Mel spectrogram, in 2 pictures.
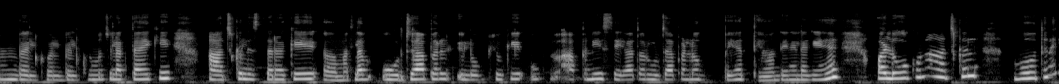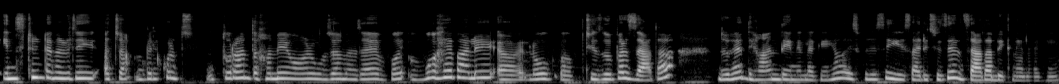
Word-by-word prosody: उम, 225 0 0
बिल्कुल, 205 -2 -5
बिल्कुल, 210 +1 -7
मुझे 230 +2 -5
लगता 230 +1 0
है 235 +1 +2
कि 280 +3 +3 0.4
आजकल 225 +3 +2
इस 230 - -6
तरह 225 0 0
के 250 - +4
अ, 205 -5 -6
मतलब 195 +4 -1 0.2
ऊर्जा 235 +2 +5
पर 245 - 0 0.2
लोग 215 -1 -6
क्योंकि 250 +2 -4
उ - - -8 0.3
अपनी 240 +2 -1
सेहत 225 -2 -5
और 235 -1 -6
ऊर्जा 220 0 -1
पर 235 - -6
लोग 230 -1 -6 0.2
बेहद 225 +2 -4
ध्यान 185 +2 -6
देने 210 +1 -5
लगे 215 0 -3
हैं 340 - +9 0.4
और 275 - +9
लोगों 270 +2 +5
को - - +3
ना 365 0 +1
आजकल 370 +5 +3 0.4
वो 265 +2 +4
होता 285 +4 +2
है - - -7
ना - - -10
इंस्टेंट 310 +4 +6
एनर्जी 280 -1 +4
अचा 250 0 -2 0.2
बिल्कुल 260 +3 -2
स - - -10 0.3
तुरंत 295 0 +2
हमें 260 +1 +3
और 255 0 -1
ऊर्जा 250 0 -1
मिल 235 -2 -2
जाए 240 +1 -1 0.2
वो 255 - +1 0.2
वो 295 +5 +2
हे 325 - +7
वाले 310 0 +3
अ, 225 - -1 0.2
लोग 235 -3 -2
चीज़ों 235 0 0
पर 285 - +5
ज़्यादा 250 - +2 0.5
जो 230 - +1
है 280 +5 +2
ध्यान 220 0 0
देने 220 -2 -3
लगे 210 0 -8
हैं 230 +5 -3
और 280 0 0
इस 250 - -4
वजह 230 - -1
से 285 - 0
ये 235 -4 +2
सारी 215 0 -3
चीज़ें 225 +8 +2
ज़्यादा 215 -2 +3
बिकने 195 -2 -6
लगी 180 0 -14
हैं। 185 - -12
235 Hz, 210 wpm, -23 LUFS, 215-270 Hz, 0.5 s, हैं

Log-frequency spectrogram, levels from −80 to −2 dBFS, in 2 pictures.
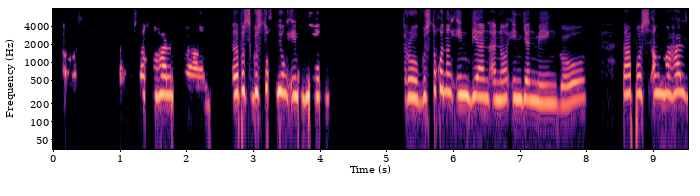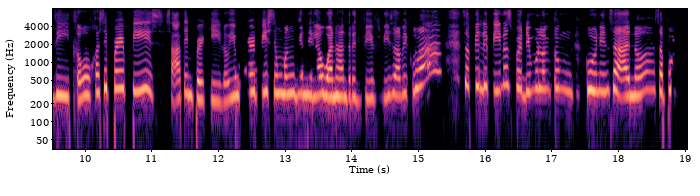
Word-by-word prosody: Oo, 325 -1 -8 0.7
tapos - - -14
ang 285 - -1
mahal 285 +1 +5 0.2
pa, 210 -1 -2 0.6
tapos 305 +2 +5
gusto 315 +4 +4
ko - - -49 0.2
yung 285 - -2
Indian 270 0 +2 1.2
True, 255 -1 +3
gusto 260 +8 -2
ko 350 -2 +5
ng 315 -3 +1
Indian 270 -2 +3
ano, 235 +1 0
Indian 245 -2 +2
mango. 210 +3 -2 0.5
Tapos 295 -1 -1
ang 300 +1 +2
mahal 300 +1 +2
dito, 270 -1 0
kasi 310 +5 0
per 365 0 +2
piece, 330 -2 -2
sa - - -3
atin 280 +3 -2
per 235 -2 0
kilo, 220 0 -6
yung 275 +1 -1
per 320 0 -1
piece 320 0 -1
yung 300 -1 +1
mangga 290 -1 0
nila 280 0 0
₱150 260 -2 0
sabi 285 0 -2
ko, 320 +5 -3
"ha!?", 420 +3 +2 0.5
sa 415 -4 -3
Pilipinas 390 0 -2
p'wede 350 -5 -1
mo 360 +3 -3
lang 350 0 -2
'tong 345 -2 -5 0.2
kunin 330 -1 +1
sa 315 -7 +4
ano 295 +6 -1
sa 315 - +2
puno 335 +1 -7
285 Hz, 160 wpm, -20 LUFS, 255-320 Hz, 1.2 s, mahal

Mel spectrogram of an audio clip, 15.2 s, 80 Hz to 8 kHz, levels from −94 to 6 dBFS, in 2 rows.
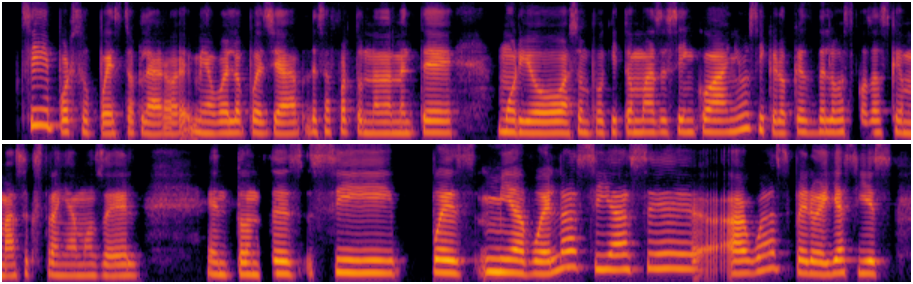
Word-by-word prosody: Sí, 320 -1 0
por 210 -7 -2
supuesto, 185 -3 -3
claro, 175 0 -1
eh, - - -4
mi 195 -2 -4
abuelo, 195 +1 -1
pues 195 -1 -3
ya, 185 0 +1
desafortunadamente 195 -2 -2 0.3
murió 195 -2 +1
hace 190 +2 -2
un 200 - -8
poquito 200 +1 -6
más 200 0 -1
de 205 - -6
5 210 0 -3
años, 215 +6 0
y 235 - -1
creo 190 -2 -5
que 215 - -4
es 205 -2 -5
de 205 - -1
los 205 0 -3
cosas 200 +1 -6
que 205 - -4
más 180 0 -2
extrañamos 185 -3 -5
de 185 0 0
él. 185 0 -7 0.5
Entonces, 205 0 0
sí, 225 -1 +1 0.2
pues, 225 -2 +5
mi 240 -1 +4
abuela 220 +9 +4
sí 290 -3 0
hace 290 +1 0 0.2
aguas, 255 +8 +2
pero 220 -2 +4
ella 210 +3 +5
sí 225 -1 0
es, 215 0 -3
205 Hz, 165 wpm, -22 LUFS, 195-225 Hz, 0.5 s, pues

